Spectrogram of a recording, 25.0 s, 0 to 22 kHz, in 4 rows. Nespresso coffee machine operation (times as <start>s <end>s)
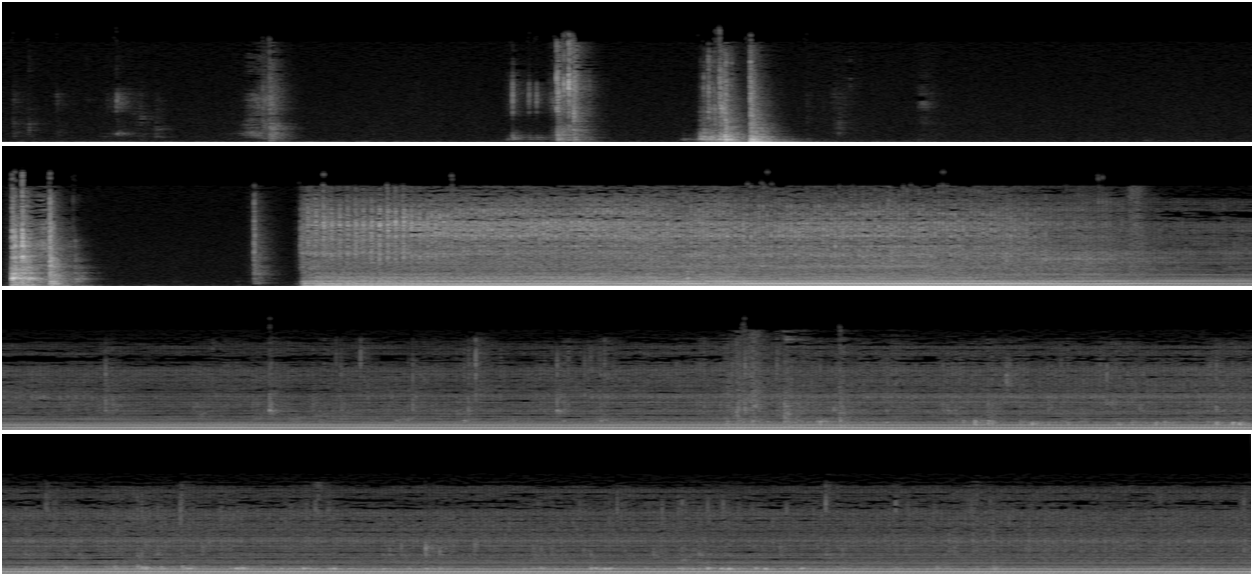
7.8s 24.9s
